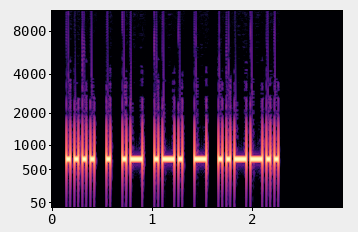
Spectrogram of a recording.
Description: Morse code, heard as a keyed tone, about 30 wpm, 700 Hz. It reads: HEART?
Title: Sentences from Top 1200 Words 30wpm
